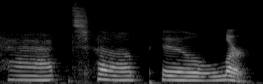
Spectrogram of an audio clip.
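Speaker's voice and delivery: Caterpillar drawn out very slowly, every sound held; stretched out. Shown as a demonstration. Teacher stretching out Caterpillar for the children, very slow. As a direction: pull Caterpillar apart sound by sound. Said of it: "Let's stretch it out".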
